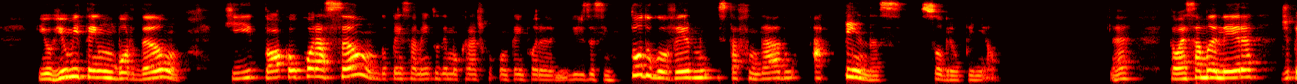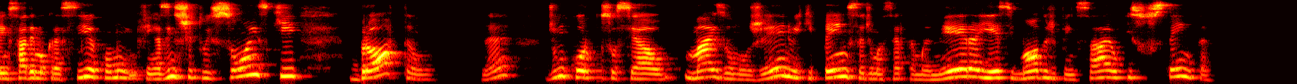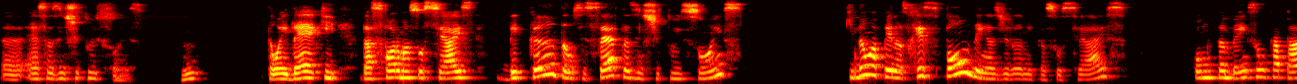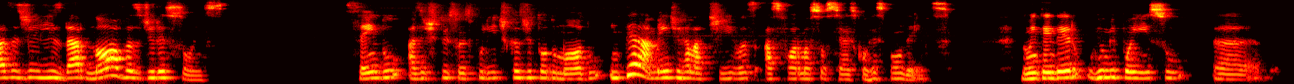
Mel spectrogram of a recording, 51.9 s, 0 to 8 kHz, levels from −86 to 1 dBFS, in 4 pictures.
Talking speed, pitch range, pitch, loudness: 130 wpm, 190-245 Hz, 220 Hz, -23 LUFS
